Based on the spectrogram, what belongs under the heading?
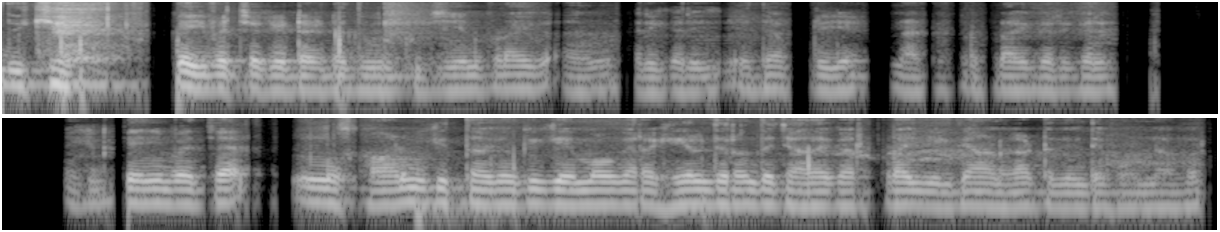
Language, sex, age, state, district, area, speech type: Dogri, male, 30-45, Jammu and Kashmir, Reasi, urban, spontaneous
